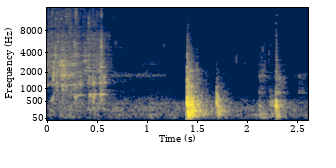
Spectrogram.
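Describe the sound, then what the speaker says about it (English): Two cups of water are poured onto unrinsed brown basmati rice in a pot, giving brief splashy bursts after a quieter start, close and fairly loud. "And I add 2 cups of water."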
